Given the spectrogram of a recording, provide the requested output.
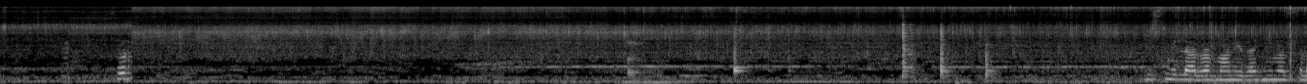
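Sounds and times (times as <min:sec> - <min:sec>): onions sizzling in oil: 0:00.0 - 0:13.0
metal spatula clinking on pan: 0:07.3 - 0:07.6, 0:09.0 - 0:10.0.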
